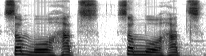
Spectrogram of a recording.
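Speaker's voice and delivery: সম্মোহাৎস slow, ending in a "ts" cluster; alternative pronunciation demo. Shown as a demonstration. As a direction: stretch সম্মোহাৎস and close on "hats". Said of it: "খণ্ডতের সাথে দন্ত উচ্চারণ করবো".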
